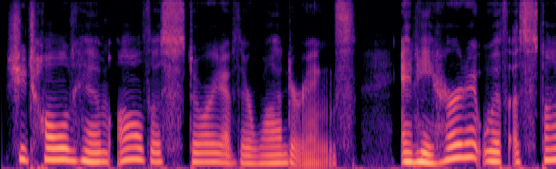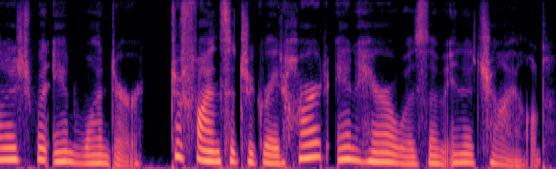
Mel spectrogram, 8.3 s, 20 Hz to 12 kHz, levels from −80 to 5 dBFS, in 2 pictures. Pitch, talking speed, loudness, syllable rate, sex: 185 Hz, 200 wpm, -18 LUFS, 4.7 syllables/s, female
